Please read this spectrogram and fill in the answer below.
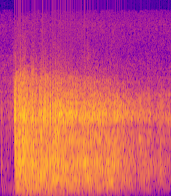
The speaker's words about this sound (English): The door's blown clean off.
